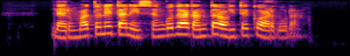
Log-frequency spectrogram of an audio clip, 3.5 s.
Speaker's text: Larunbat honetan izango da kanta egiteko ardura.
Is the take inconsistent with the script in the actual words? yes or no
no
